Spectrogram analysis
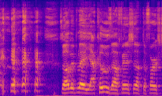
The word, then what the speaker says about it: Yakuza: I'm G try to I'm G try to pronounce this game uh the right way Alex Yakuza is that is that right you got it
